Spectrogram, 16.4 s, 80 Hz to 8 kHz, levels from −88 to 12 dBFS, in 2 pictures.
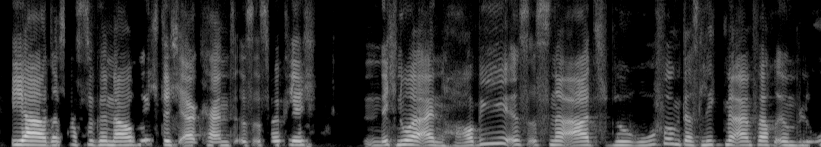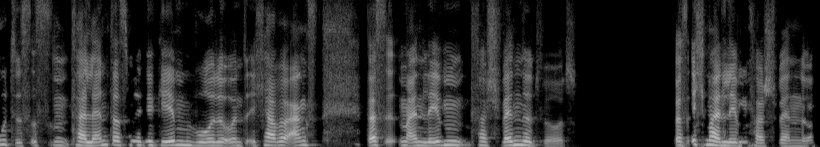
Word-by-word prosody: Ja, 220 -2 +11
das 205 0 -1
hast 225 +1 -8
du 225 - -2
genau 210 -1 +4
richtig 225 -3 -1
erkannt. 185 +1 +1
Es 195 - -6
ist 205 - -8
wirklich 215 0 0 0.5
nicht 205 +3 -4
nur 230 0 +6
ein 185 -5 +2
Hobby, 250 - -2
es 230 -1 -3
ist 215 - -6
'ne 220 -1 +1
Art 205 0 +2
Berufung, 200 +7 -4
das 210 -2 -2
liegt 220 +1 -5
mir 225 -1 +1
einfach 205 0 +1
im 195 -2 -2
Blut. 190 +2 -8
Es 165 - -9
ist 190 - -9
'n 195 -2 -10
Talent, 190 +2 0
das 215 -1 -2
mir 210 -1 -5
gegeben 205 0 -1
wurde, 185 +1 -1
und 185 -1 -7
ich 195 - -11
habe 200 -1 +1
Angst, 215 +2 -1 0.4
dass 200 +2 +2
mein 185 -1 -1
Leben 205 +3 -1
verschwendet 200 - -2
wird, 70 0 -13 1.0
dass 200 - -1
ich 230 0 -3
mein 220 -4 +5
Leben 185 0 -2
verschwende. 160 -3 -7
205 Hz, 170 wpm, -22 LUFS, 190-215 Hz, 1.0 s, Ja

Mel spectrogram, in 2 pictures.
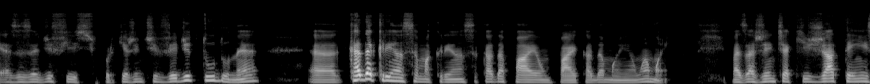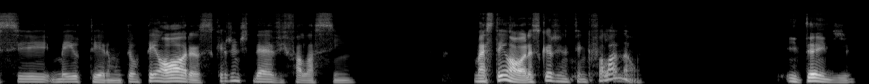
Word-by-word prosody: é, 105 - -10
às 105 - -10
vezes, 110 0 -9
é 120 - -5
difícil 120 -3 -10
porque - - -12
a - - -6
gente 125 +3 -9
vê 120 +5 -3
de 190 +7 +1
tudo, 190 -8 -3
né. 130 +9 -3 0.5
Hã, 105 0 -2
cada 225 +5 +9
criança 165 -8 0
é - - -9
uma 120 - -4
criança, 115 -2 -7
cada 125 +1 -4
pai 110 -1 +1
é - - -5
um 105 -1 -8
pai, 100 +1 -1
cada 105 +1 -7
mãe 100 -2 -8
é 100 - -8
uma 125 +6 -5
mãe. - - -7 0.6
Mas 110 +2 -2
a 125 - +1
gente 135 +3 -4
aqui 130 0 -4
já 135 +4 +3
tem 140 -1 -4
esse 125 -3 -6
meio 120 +2 -4
termo. 100 -5 -4
Então, 120 +6 -6
tem 155 +9 -1
horas 135 -9 +7
que 155 - -10
a - - -8
gente 170 0 -7
deve 120 -6 -2
falar 100 -1 -5
sim. 95 0 -10 1.2
Mas 140 0 +4
tem 205 +2 +5
horas - - +7
que 185 - -1
a - - +2
gente 130 -5 -8
tem 120 - -9
que 110 - -14
falar - - 0
não. - - -8 1.4
Entende? 115 -6 +4
120 Hz, 195 wpm, -24 LUFS, 105-140 Hz, 1.4 s, cada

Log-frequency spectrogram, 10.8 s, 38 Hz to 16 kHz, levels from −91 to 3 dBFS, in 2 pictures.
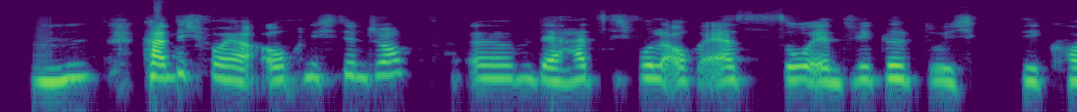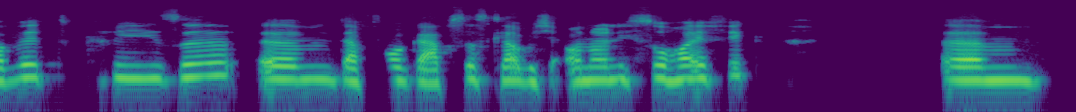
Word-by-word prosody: Mhm, 220 +5 0 0.2
kannte 260 +3 +8
ich 270 - -12
vorher 225 -6 +1
auch 225 +2 -1
nicht 245 0 -7
den 270 -3 -3
Job. 280 +4 -1 0.3
Ähm, 235 -1 -2
der 205 -3 +2
hat 220 -1 0
sich 215 +1 -20
wohl 235 -1 +3
auch 210 -2 0
erst 215 0 -2
so 220 +1 +3
entwickelt 215 +3 +1
durch 195 -3 -6 0.2
die 200 -2 -3
Covid-Krise. 235 +3 -2
Ähm, 225 -1 +2
davor 210 +1 -1
gab 185 -2 +1
es - - -14
das, 225 -2 -4
glaube 215 -2 0
ich, - - -9
auch 210 - 0
noch 215 +1 +2
nicht 220 -1 -4
so 230 -2 +2
häufig. 235 +4 +1 1.0
Ähm 215 -1 +4
220 Hz, 185 wpm, -25 LUFS, 210-235 Hz, 1.0 s, kannte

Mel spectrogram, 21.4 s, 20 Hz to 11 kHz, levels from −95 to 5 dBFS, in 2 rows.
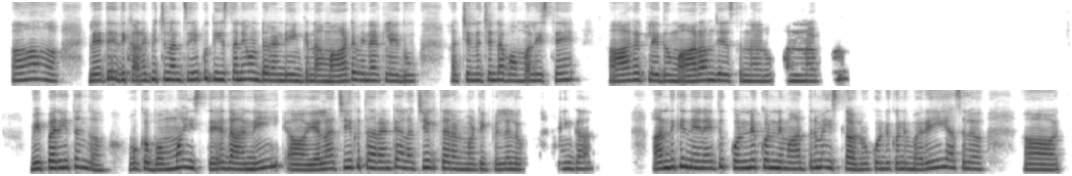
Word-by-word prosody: ఆ! - - +2 0.7
లేతే 255 +6 +2
ఇది 275 - +1
కనిపించినంత 275 0 0
సేపు 290 +3 0
తీస్తానే 285 +1 +1
ఉంటారండి. 250 -3 +1
ఇంక 230 - -3
నా - - 0
మాట 230 +4 +2
వినట్లేదు. 245 -2 -1 0.4
ఆ - - -2
చిన్న 255 -1 0
చిన్న 270 0 +1
బొమ్మలిస్తే 245 +1 -2 0.6
ఆగట్లేదు. 250 -1 +1
మారాం 245 +4 +4
చేస్తున్నారు 230 -2 -3 0.2
అన్నప్పుడు 230 +6 -3 2.6
విపరీతంగా. 270 -1 +3 0.4
ఒక 245 +1 +1
బొమ్మ 225 +5 +3 0.2
ఇస్తే 245 -4 -3 0.2
దాన్ని 225 +2 +3 0.3
ఆహ్, 205 -1 +2
ఎలా 235 +3 +2
చీకుతారంటే 280 -2 +1
అలా 255 -2 -1
చీకుతారన్నమాట 240 -6 0
ఈ - - -13
పిల్లలు. 220 0 -1 0.5
ఇంకా 240 0 -2 0.8
అందుకే 280 +6 +5
నేనైతే 265 +2 +2
కొన్ని 275 +1 +4
కొన్ని 275 -2 +5
మాత్రమే 275 +5 0
ఇస్తాను. 230 -5 +1
కొన్ని 240 0 -1
కొన్ని 235 0 -1
మరీ 235 +5 0 0.2
అసలు 250 -3 -4 0.6
ఆహ్, 205 -1 +2
250 Hz, 120 wpm, -23 LUFS, 230-275 Hz, 2.6 s, అందుకే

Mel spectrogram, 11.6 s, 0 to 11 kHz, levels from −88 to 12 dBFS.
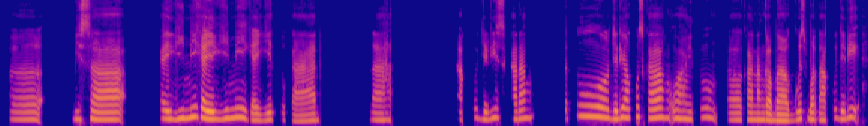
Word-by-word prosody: eee, 190 -1 -4 0.4
bisa 190 -1 +2 0.5
kayak 205 -1 +3
gini 220 +5 +3
kayak 205 -4 +9
gini?" 225 +4 +2
kayak 170 -2 -1
gitu 185 -1 -23
kan. 155 +3 -3 0.8
Nah 180 0 -4 0.9
aku 235 - -12
jadi 195 +4 -2
sekarang 215 +2 -4 0.5
betul, 270 -4 +2
jadi 230 +3 +2
aku 260 - -7
sekarang 230 +1 +2
wah 215 -1 +1
itu, 235 +3 -6 0.2
eee, 180 0 -4
karena 185 -1 -1
gak 170 -2 +3
bagus 165 +5 +1
buat 190 -2 0
aku 170 +5 -4
jadi 220 +2 -1
200 Hz, 135 wpm, -23 LUFS, 185-230 Hz, 0.9 s, kayak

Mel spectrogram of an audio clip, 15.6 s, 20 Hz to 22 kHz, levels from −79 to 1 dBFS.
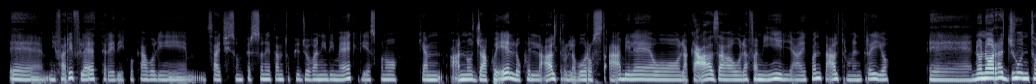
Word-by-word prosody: ehm, 175 - -1
mi 175 -1 -3
fa - - -4
riflettere 195 -5 -2
e - - -5
dico: 175 +1 -10
"cavoli", 175 - -4
mhmm, - - -8 0.2
sai, 175 0 -6
"Ci - - -13
sono 180 -3 -5
persone 190 0 -3
tanto 185 0 -4
più 185 0 -7
giovani 180 0 -1
di 180 0 -3
me 175 +5 +1
che - - -28
riescono 180 0 -5 0.3
che 180 - -6
han 175 +2 +1
hanno 185 +2 +2
già 165 +1 0
quello, 215 -7 +3
quell'altro, 185 +1 -1
il 170 - -4
lavoro 175 0 -1
stabile 185 +1 -1
o 175 -1 -1
la - - -3
casa 180 -2 +2
o 175 - -1
la 180 +1 -1
famiglia 180 0 +1
e 175 0 -4
quant'altro, 205 -4 0
mentre 175 +5 -3
io, 185 -3 0 0.6
ehm, 165 -1 -2
non 220 +3 +8
ho 230 0 +11
raggiunto 225 -1 +5
180 Hz, 160 wpm, -23 LUFS, 175-190 Hz, 0.6 s, ho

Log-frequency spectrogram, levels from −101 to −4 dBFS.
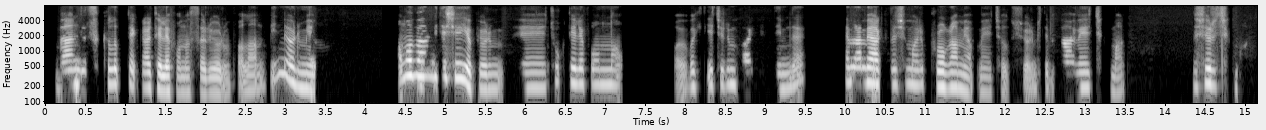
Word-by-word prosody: ben 205 +3 +2
de - - -3
sıkılıp 220 0 -2
tekrar 190 -1 -1
telefona 160 -4 +3
sarıyorum 145 - -3
falan. 85 - -7
Bilmiyorum 265 - +2
ya, 175 - +2 1.1
ama 330 +1 +7
ben 320 -1 +8
bir 305 - 0
de - - +1
şey 290 0 +4
yapıyorum. 175 -5 +2 0.3
Eee, 190 0 -4
çok 245 -2 -13
telefonla, 220 -1 -2 0.7
ııı, - - -9
vakit 195 0 -7
geçirdiğimi 215 +1 -4
fark 215 0 -8 0.2
ettiğimde 180 +1 -6 0.5
hemen 235 0 +1
bir 235 - +8
arkadaşımı 220 0 +3
arayıp 210 0 -7
program 190 -2 +2
yapmaya 155 -1 -8
çalışıyorum. - - -12
İşte, - - -14
bir - - -23
kahveye 195 -2 -1
çıkmak, 190 - -14 0.8
dışarı 210 +2 +2
çıkmak, - - -10
205 Hz, 145 wpm, -21 LUFS, 180-225 Hz, 1.1 s, ben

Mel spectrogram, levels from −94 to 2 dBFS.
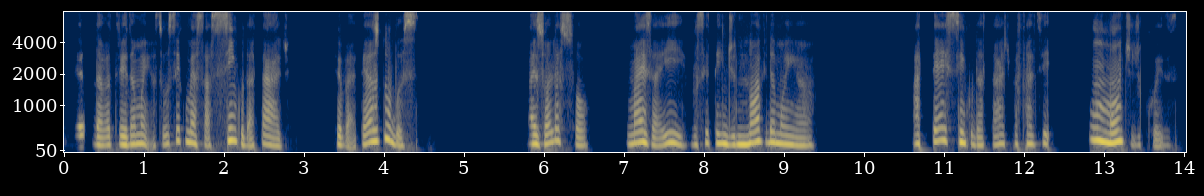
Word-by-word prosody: sério, 185 0 -4
dava 170 -1 -3
3h. 185 -1 0
Se 150 - -16
você 195 +7 -6
começar 210 -10 -2
às - - -10
17h, 170 - -1 0.6
você 175 - -2
vai 145 - -11
até 185 - -6
às 240 +3 +4
2h. 230 - -1 1.4
Mas 190 -1 +2
olha 225 +6 -1
só. 165 -6 -8 0.5
Mas 205 0 +2
aí 175 +1 -1
você 175 +5 -8
tem 200 -1 +3
de 175 -2 +1
9h 185 -5 +3 1.2
até 240 +6 -4
às 255 - -1
17h 190 -4 -2
pra 185 - -11
fazer 190 0 -6 0.5
um 270 -1 +3
monte 230 -4 +7
de 170 0 -18
coisa. 150 +2 -17
190 Hz, 135 wpm, -22 LUFS, 170-215 Hz, 1.4 s, monte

